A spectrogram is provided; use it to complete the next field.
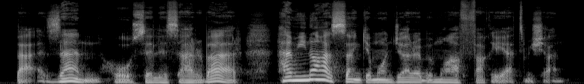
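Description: A man's very slow speech in a very clean recording with a silent background. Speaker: podcast host summarizing business books. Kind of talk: scripted narration of a book summary.

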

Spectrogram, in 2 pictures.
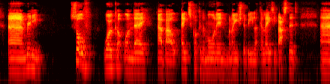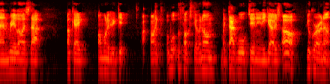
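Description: A man speaks with a British accent at a fairly quick pace, his pitch medium. Long pauses come often. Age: 20s. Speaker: bodybuilder podcaster. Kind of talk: casual monologue. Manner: animated.

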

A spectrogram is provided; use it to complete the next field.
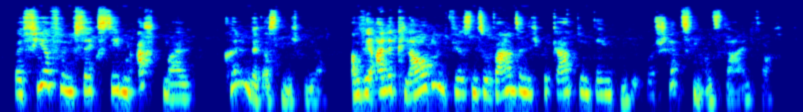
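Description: A woman with fairly high pitch speaks with vocal fry. Her voice shows very wide pitch swings and big swings in loudness. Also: moderate pace. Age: 50s. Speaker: sex therapist and author. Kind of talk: interview.

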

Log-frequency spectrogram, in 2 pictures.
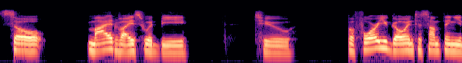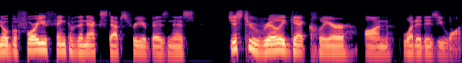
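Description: Against a quiet background, a man with a Canadian accent uses an unremarkable speaking voice at medium pitch, ordinary pitch variation and a fairly slow pace. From northern British Columbia, Canada. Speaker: real estate investor. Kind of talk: casual interview.

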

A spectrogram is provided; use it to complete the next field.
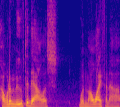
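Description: A man with an American accent talks at a moderate pace, the background quiet. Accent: Southern US, sounds like Alabama. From US South, Richmond, Virginia. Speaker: bivocational pastor and bank executive. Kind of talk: casual interview chat.

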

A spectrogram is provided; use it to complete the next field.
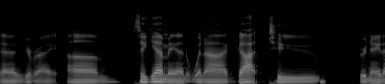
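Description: Fairly low male voice in a Southern US accent at a fairly slow pace. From Mississippi. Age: 30s. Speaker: life coach. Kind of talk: personal testimony.

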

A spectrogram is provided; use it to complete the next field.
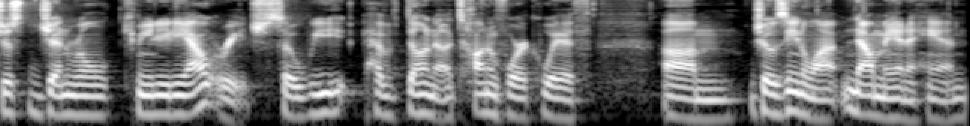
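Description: A plain, everyday voice from a man, medium in pitch, with fairly even intonation and a moderate pace, recorded very cleanly against a silent background. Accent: American. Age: 20s. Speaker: zoo inclusion coordinator. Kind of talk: interview.

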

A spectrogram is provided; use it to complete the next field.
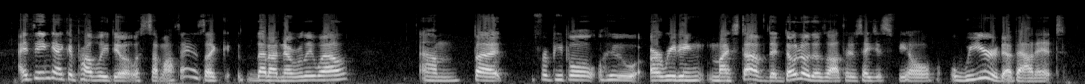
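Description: A woman with an ordinary speaking voice and an American accent speaks at a medium pitch and moderate pace, with ordinary pitch variation. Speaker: book blogger and critic. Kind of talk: casual interview conversation.

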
